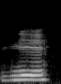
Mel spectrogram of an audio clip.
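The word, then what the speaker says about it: melhor: Remember the L and the H together. It's pronounced milard.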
